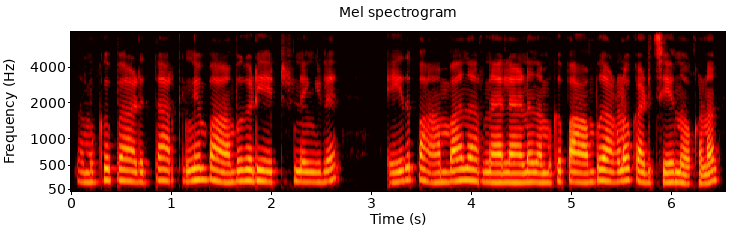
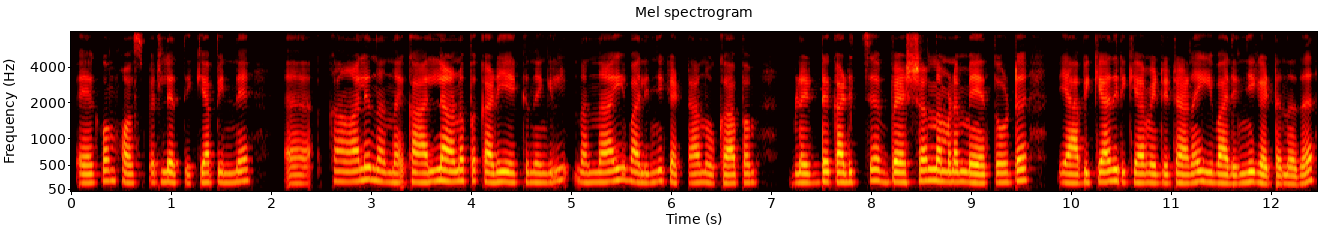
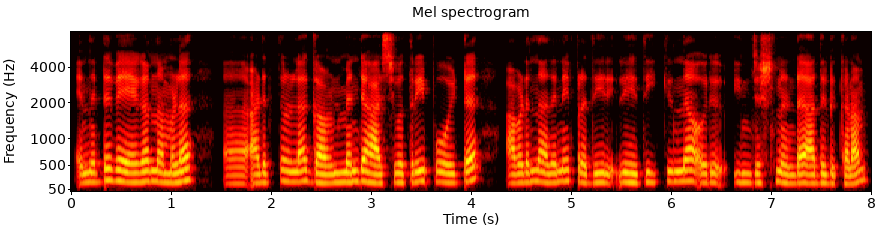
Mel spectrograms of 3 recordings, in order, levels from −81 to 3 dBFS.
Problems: none marked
